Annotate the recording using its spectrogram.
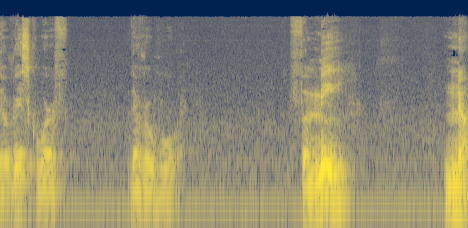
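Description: A man speaks calmly and close to the microphone, in short phrases with pauses.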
